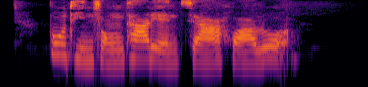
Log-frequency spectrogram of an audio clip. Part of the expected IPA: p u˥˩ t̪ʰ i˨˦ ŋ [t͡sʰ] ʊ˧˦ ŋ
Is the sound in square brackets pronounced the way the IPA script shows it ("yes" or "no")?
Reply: yes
